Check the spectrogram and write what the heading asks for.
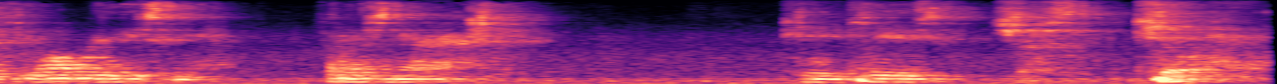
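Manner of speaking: slow, whispered plea; soft, slow whisper of despair; hushed desperate prayer. Retold or imitated. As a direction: breathe it out like a secret prayer. Wife's desperate prayer retold.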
